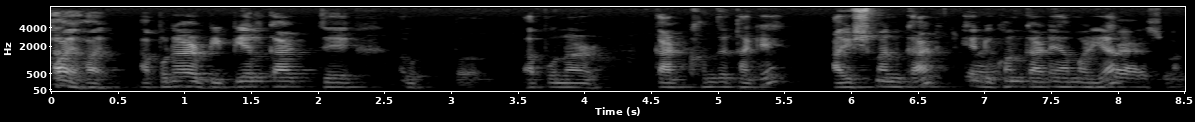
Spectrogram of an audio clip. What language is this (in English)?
Assamese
